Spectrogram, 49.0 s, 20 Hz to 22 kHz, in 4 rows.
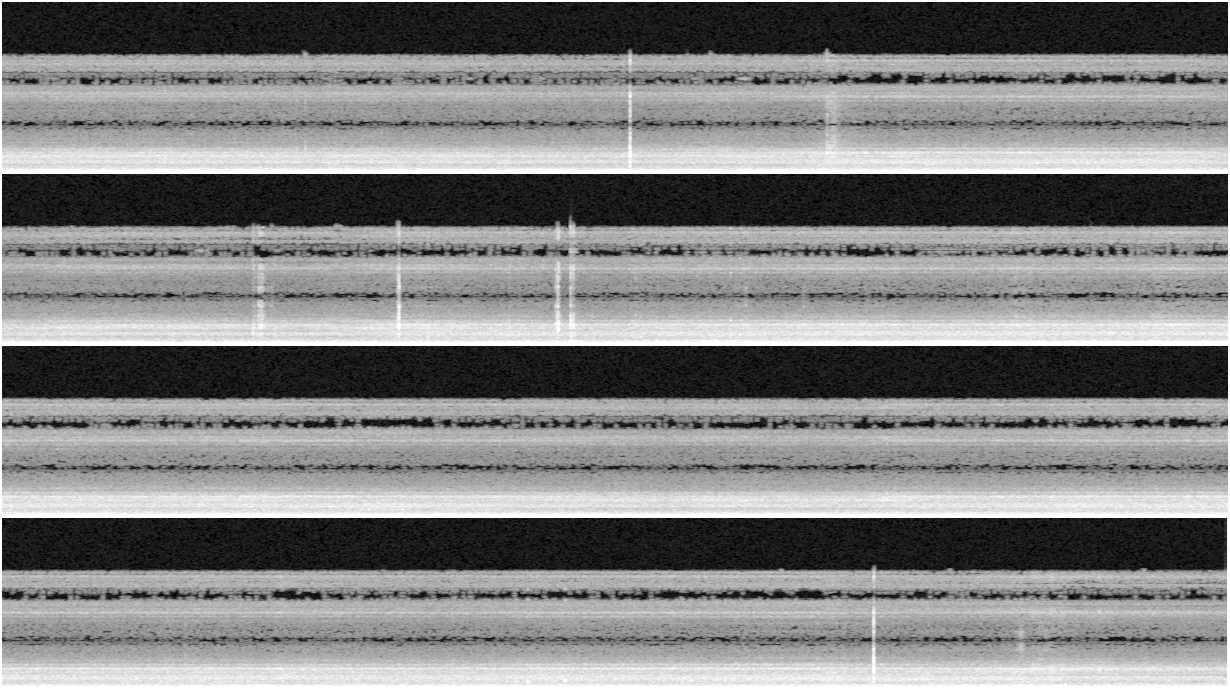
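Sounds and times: distant traffic hum: 0.0s - 49.0s.

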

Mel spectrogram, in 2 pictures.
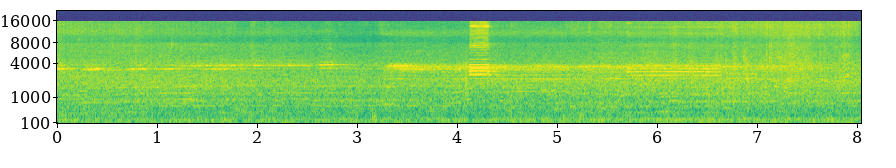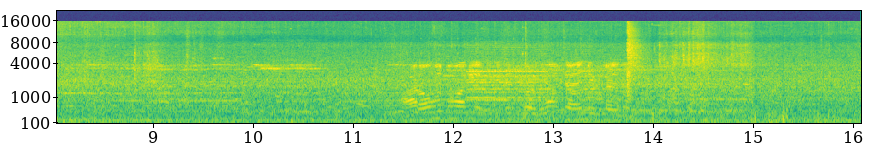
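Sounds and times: vehicle horns tooting: 0.0s - 7.0s, 11.4s - 14.0s.

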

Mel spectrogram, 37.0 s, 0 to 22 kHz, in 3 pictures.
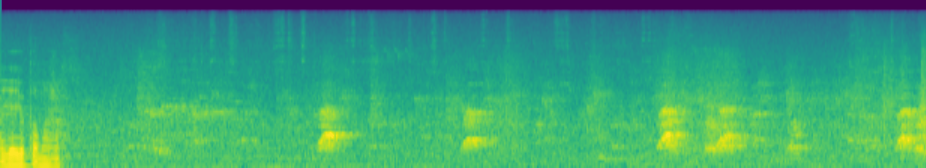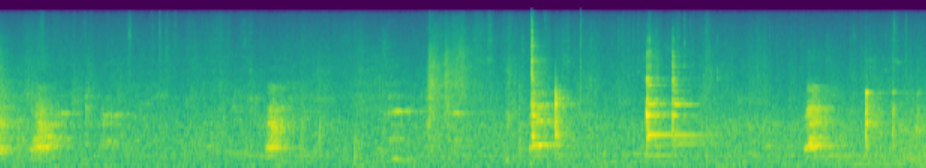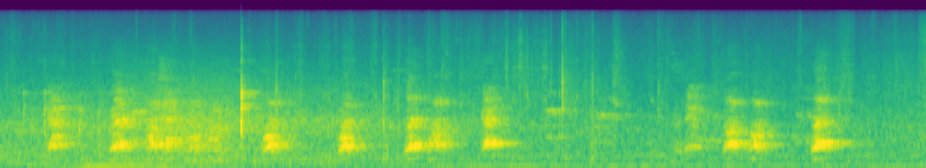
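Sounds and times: dog barking: 4.2s - 5.2s, 6.1s - 6.7s, 8.2s - 14.0s, 15.9s - 16.3s, 17.5s - 18.5s, 19.4s - 19.8s, 23.0s - 23.5s, 25.3s - 28.6s, 29.2s - 33.1s, 33.7s - 36.1s.

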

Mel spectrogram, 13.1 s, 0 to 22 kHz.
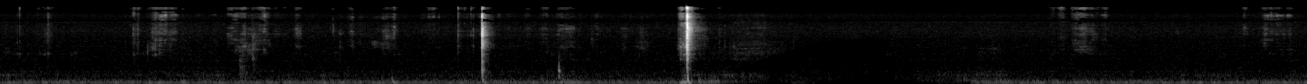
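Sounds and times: folding knife blade clicks: 6.8s - 7.0s.

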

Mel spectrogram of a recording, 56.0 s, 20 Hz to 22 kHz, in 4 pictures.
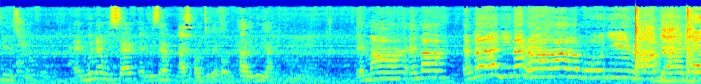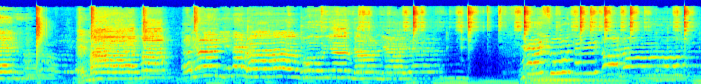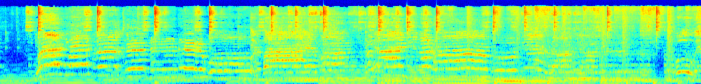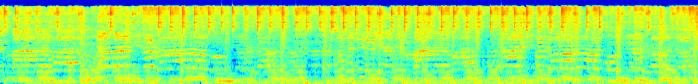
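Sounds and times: low instrumental accompaniment: 0.0s - 56.0s
percussion keeping time: 12.6s - 56.0s.

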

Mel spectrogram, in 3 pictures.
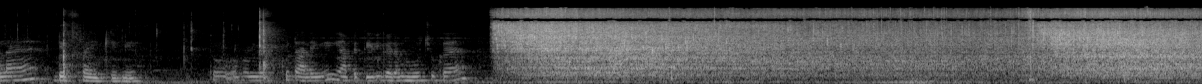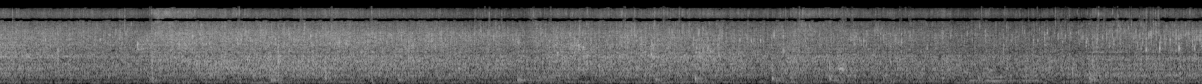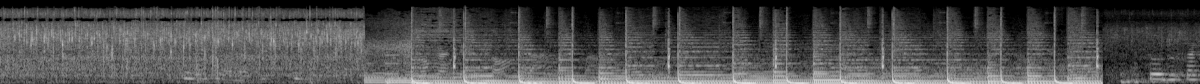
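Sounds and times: food sizzling in hot oil: 4.9s - 28.1s, 35.1s - 36.0s.

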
